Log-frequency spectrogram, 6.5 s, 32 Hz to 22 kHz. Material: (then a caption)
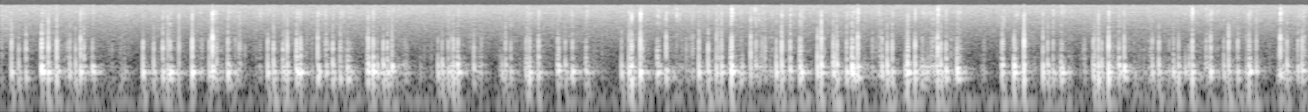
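Leather. Long acrylic nails tap and scratch the flat front face of a small, hollow black Michael Kors saffiano textured leather crossbody bag held up in both hands. A quiet, steady run of quick, dry taps with a hollow low-mid tone around 330 Hz is heard, mixed with soft scratchy rustling. Each tap dies away almost instantly.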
